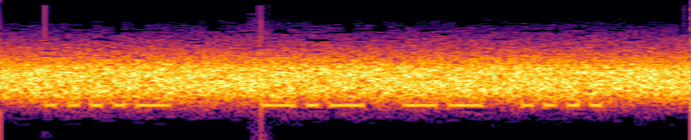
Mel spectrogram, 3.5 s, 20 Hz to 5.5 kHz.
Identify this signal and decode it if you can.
Morse code, heard as a keyed tone, about 21 wpm, 530 Hz. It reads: 4 KMH
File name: daily / 20wpm noise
